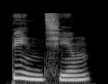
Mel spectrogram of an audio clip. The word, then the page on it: 病情: bìng qíng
